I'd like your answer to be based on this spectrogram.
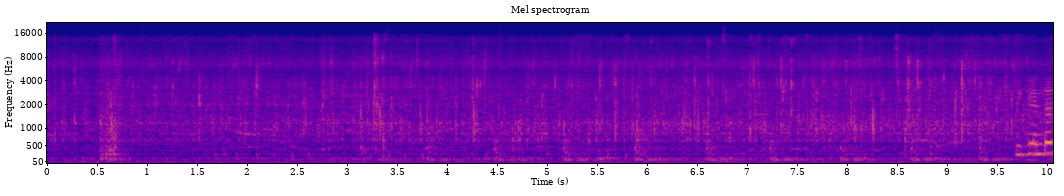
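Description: Chicken hits a pan of deeply browned onions while cooking chicken kosha, giving a soft, steady, fairly faint sizzle and crackle that builds slightly toward the end.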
